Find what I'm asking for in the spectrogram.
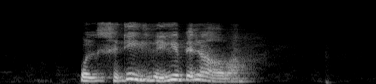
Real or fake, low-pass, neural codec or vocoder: fake; 7.2 kHz; codec, 44.1 kHz, 2.6 kbps, DAC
